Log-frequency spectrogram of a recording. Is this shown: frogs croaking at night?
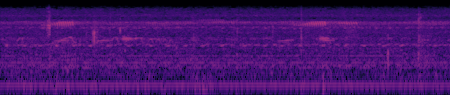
yes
